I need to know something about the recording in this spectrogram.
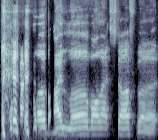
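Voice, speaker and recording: A man's voice: on the high side, slow pace. A middle-aged man, a drummer guesting on a podcast, talking casually in an informal, slangy way. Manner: informal, says bro and like often. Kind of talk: casual chat.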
